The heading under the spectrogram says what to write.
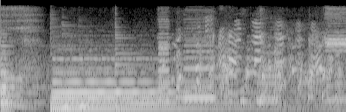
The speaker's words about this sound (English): The chickens from the truck are holding up the traffic. Nice chickens.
